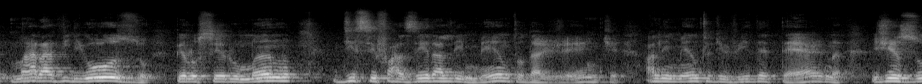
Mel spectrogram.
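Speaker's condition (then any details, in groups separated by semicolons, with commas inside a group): No condition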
